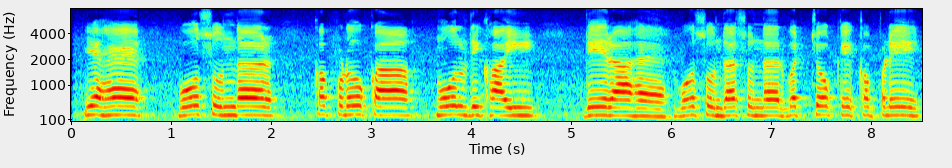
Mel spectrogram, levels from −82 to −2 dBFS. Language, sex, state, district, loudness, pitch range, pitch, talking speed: Hindi, female, Haryana, Rohtak, -14 LUFS, 210-225 Hz, 220 Hz, 115 wpm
